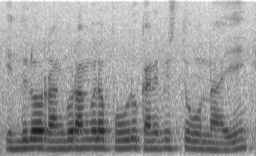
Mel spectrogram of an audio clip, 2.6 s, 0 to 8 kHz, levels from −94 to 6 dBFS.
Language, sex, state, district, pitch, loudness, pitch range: Telugu, male, Telangana, Hyderabad, 155 Hz, -17 LUFS, 150-165 Hz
